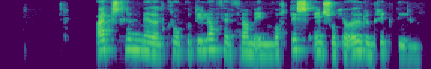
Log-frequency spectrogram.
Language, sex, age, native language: Icelandic, female, 50-59, Icelandic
